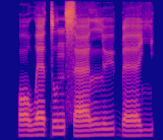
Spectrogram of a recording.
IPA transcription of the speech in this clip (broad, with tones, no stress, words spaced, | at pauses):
ɔ˩wɛ˧tu˥n sæ˩˧lːy˧˥ ɓɛ˧˥ʎ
